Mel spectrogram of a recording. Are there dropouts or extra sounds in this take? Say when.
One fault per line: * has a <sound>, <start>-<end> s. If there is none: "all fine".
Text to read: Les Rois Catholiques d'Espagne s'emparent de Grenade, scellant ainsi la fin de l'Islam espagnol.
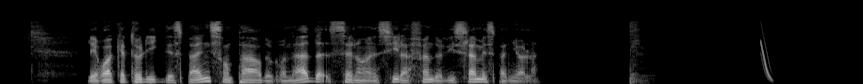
* has a thud, 6.3-6.6 s
* has a chirp, 7.6-7.7 s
